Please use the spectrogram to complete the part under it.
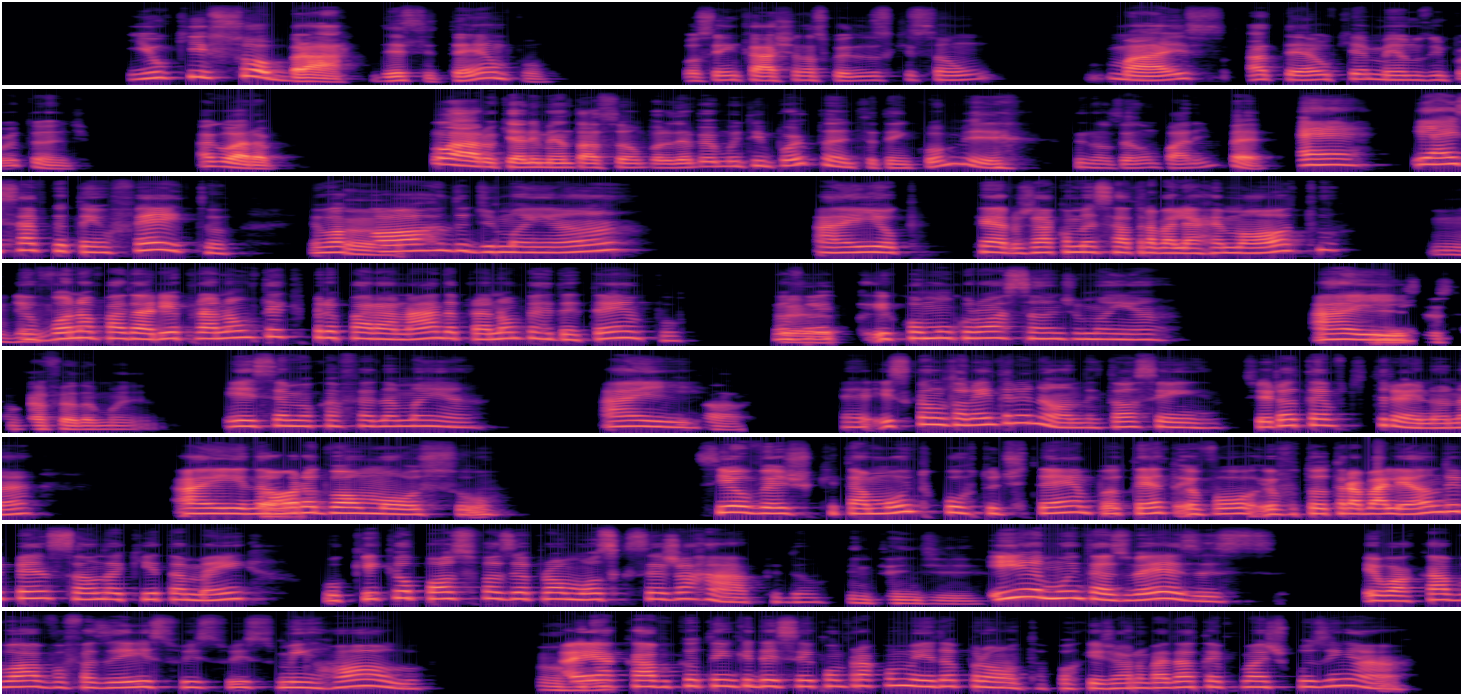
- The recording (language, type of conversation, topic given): Portuguese, advice, Como decido o que fazer primeiro no meu dia?
- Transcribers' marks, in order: chuckle; tapping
